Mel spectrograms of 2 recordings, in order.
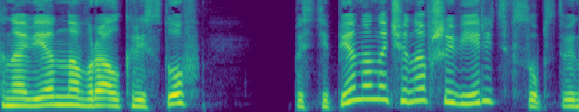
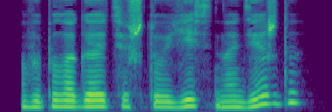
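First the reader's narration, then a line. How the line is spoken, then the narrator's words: Quiet question. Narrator (Russian): тихо спросил Поль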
